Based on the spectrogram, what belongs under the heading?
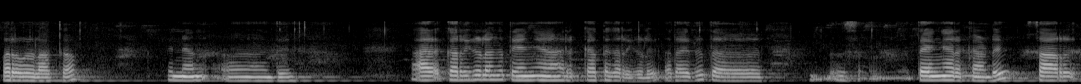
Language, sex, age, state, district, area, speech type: Malayalam, female, 45-60, Kerala, Kasaragod, rural, spontaneous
